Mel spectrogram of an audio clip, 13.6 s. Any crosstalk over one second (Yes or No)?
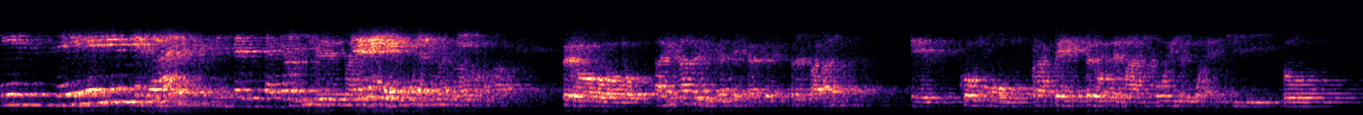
Yes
